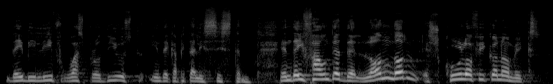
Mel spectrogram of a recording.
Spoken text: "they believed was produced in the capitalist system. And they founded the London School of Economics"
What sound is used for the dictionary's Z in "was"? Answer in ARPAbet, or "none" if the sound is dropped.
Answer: S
